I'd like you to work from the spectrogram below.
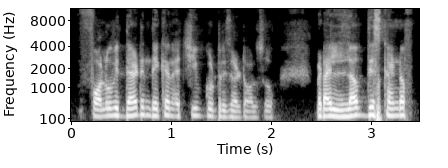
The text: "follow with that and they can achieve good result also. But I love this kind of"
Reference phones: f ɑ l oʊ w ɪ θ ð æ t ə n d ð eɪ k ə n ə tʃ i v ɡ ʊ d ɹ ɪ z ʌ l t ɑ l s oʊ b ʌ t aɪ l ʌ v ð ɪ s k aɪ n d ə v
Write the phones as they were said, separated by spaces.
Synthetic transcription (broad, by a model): f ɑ l oʊ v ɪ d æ t ə n d eɪ k ə n ə tʃ i v ɡ ʊ d ɹ ɪ z ʌ l t ɑ l s oʊ b ʌ t aɪ l ʌ v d ɪ s k aɪ n d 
